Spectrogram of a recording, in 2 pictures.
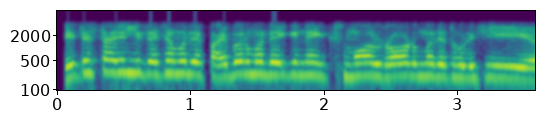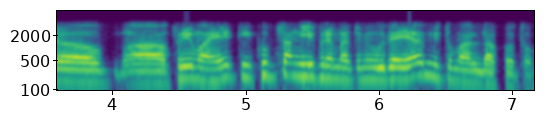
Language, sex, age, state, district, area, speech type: Marathi, male, 30-45, Maharashtra, Nanded, rural, conversation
